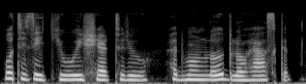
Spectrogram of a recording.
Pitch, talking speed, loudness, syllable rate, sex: 215 Hz, 215 wpm, -16 LUFS, 5.2 syllables/s, female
